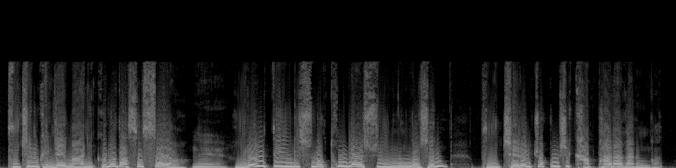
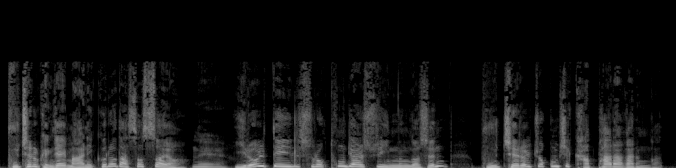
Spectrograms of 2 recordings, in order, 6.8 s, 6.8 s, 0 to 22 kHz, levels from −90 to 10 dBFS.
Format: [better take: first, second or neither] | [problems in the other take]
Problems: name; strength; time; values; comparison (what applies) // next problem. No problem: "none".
second | distortion; heavy; 5 dB below the speech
